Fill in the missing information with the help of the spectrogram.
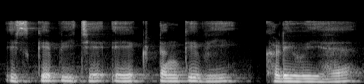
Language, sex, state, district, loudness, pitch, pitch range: Hindi, male, Uttar Pradesh, Saharanpur, -17 LUFS, 150 Hz, 140-155 Hz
